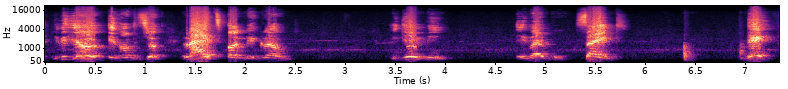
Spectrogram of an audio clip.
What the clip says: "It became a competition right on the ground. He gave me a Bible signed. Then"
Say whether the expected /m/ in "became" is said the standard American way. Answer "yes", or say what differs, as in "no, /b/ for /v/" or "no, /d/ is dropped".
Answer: no, /m/ is dropped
